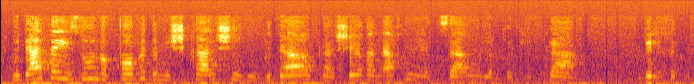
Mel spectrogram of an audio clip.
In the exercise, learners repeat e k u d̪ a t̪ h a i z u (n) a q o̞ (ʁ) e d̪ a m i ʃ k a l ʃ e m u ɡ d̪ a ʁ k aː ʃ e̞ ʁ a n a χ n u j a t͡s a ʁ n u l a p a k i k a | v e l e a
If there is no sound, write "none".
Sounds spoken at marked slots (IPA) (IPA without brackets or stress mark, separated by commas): n, v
